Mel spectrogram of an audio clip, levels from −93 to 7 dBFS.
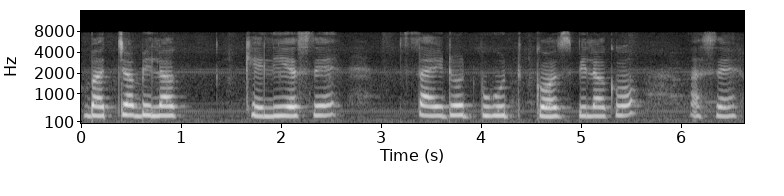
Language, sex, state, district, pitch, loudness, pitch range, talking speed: Assamese, female, Assam, Kamrup Metropolitan, 300 Hz, -16 LUFS, 290-310 Hz, 90 wpm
